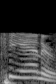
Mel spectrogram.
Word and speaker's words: Keanu: Douglas maybe do that same part think of canoe Reeves that guy canoe Reeves can whatever canoe can how do you say it Keanu yeah right I'm GNA buy into that yeah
